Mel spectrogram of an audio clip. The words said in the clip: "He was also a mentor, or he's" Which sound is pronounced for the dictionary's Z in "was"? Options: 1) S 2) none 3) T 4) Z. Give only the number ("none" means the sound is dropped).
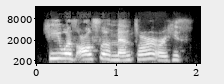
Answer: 4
